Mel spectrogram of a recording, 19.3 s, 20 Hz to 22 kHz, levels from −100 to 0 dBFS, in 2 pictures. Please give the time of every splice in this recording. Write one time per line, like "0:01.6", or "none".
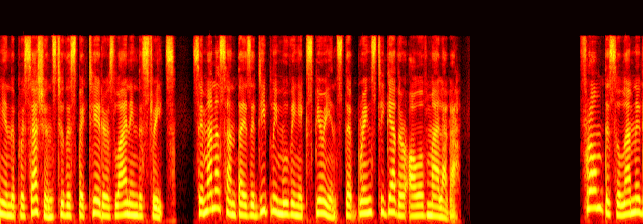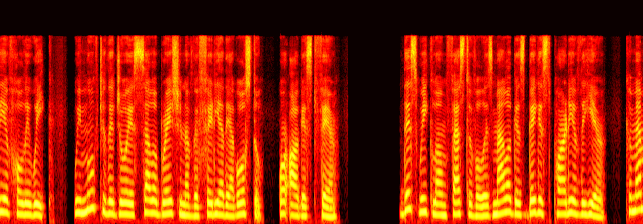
none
